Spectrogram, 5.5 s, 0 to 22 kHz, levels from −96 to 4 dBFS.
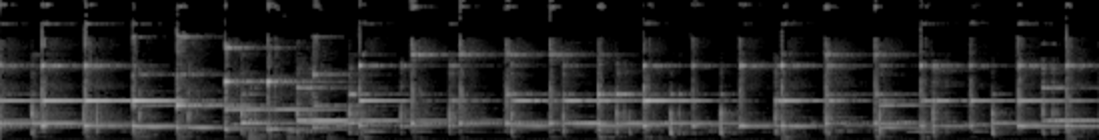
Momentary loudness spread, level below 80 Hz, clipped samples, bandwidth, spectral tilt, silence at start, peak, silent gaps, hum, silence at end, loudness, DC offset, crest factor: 11 LU; under -90 dBFS; under 0.1%; over 20 kHz; 6.5 dB/octave; 0 s; -22 dBFS; none; none; 0 s; -39 LUFS; under 0.1%; 20 dB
